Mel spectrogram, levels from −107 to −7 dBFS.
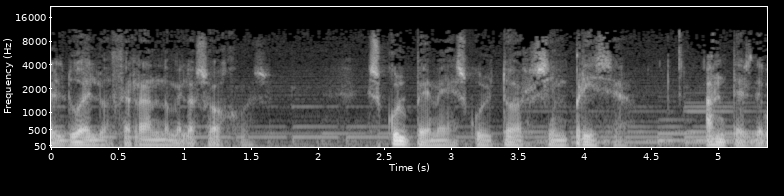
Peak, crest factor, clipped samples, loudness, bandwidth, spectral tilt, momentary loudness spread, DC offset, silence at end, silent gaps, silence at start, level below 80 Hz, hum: -10 dBFS; 22 dB; under 0.1%; -32 LUFS; 11.5 kHz; -5.5 dB/octave; 17 LU; under 0.1%; 0 s; none; 0 s; -44 dBFS; none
